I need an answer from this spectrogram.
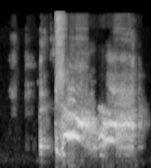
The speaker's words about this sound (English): But, man, like, I'm about to sneeze.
